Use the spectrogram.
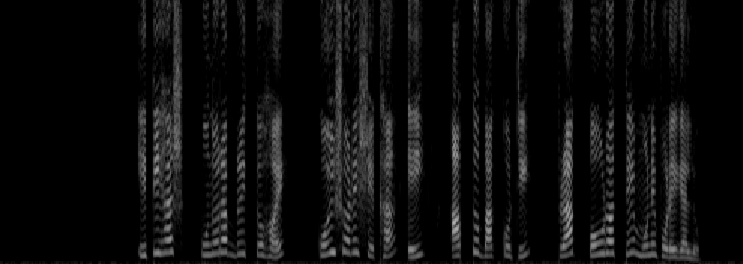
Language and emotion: Bengali, neutral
